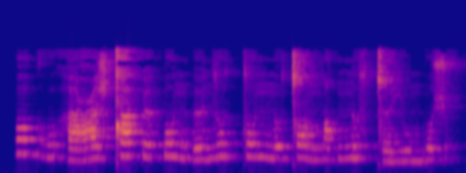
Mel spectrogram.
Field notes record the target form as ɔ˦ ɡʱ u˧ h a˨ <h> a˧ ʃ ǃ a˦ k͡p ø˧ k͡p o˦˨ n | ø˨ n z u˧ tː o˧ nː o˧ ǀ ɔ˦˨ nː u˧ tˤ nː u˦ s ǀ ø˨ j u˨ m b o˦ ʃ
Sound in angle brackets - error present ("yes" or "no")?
yes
